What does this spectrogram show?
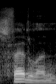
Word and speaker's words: Svedlund: runs around and says swedin so we make the V sound like a w it's so glad you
